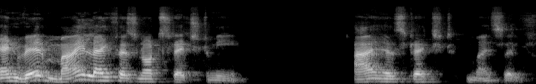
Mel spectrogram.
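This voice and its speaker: A man's fairly high, bright, sharp voice with vocal fry, very wide pitch swings and a very slow pace. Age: 60s. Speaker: motivational speaker. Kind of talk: motivational talk.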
